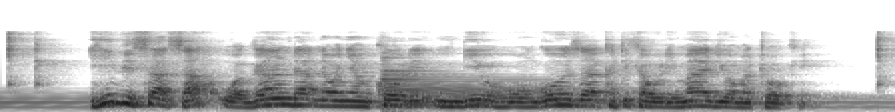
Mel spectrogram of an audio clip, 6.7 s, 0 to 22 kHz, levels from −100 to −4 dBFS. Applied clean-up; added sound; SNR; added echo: none; Acoustic guitar; 13 dB; reverberation time 0.5 s.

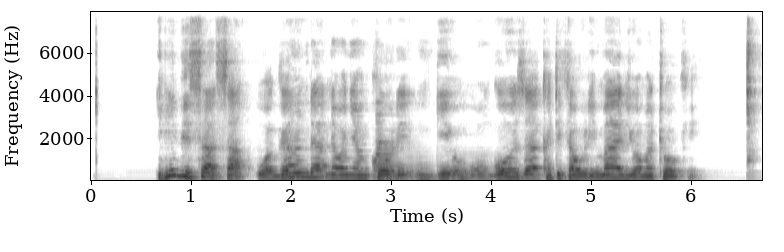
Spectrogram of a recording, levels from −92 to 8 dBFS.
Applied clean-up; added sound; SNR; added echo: neural mask model DeepFilterNet 3.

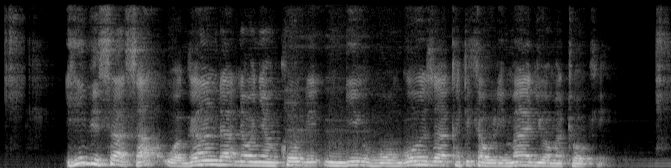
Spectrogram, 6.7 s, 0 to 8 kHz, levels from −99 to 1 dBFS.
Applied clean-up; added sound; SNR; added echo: neural separator model SepFormer DNS4.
